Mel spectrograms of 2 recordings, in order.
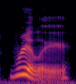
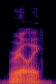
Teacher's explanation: That's pure, genuine surprise. The high-rising tone is basically asking, are you serious? I can't believe it. It's an open, inquisitive sound.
